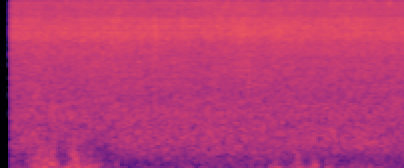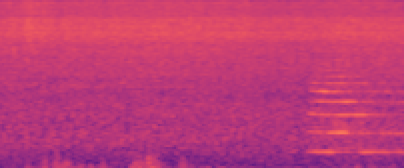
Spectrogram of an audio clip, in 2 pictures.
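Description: Wind buffeting the microphone in gusts. Near the end, two short blasts at one pitch from a train horn as a train nears the level crossing.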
